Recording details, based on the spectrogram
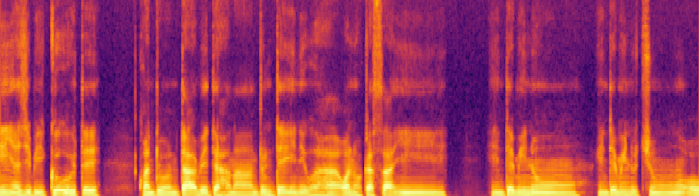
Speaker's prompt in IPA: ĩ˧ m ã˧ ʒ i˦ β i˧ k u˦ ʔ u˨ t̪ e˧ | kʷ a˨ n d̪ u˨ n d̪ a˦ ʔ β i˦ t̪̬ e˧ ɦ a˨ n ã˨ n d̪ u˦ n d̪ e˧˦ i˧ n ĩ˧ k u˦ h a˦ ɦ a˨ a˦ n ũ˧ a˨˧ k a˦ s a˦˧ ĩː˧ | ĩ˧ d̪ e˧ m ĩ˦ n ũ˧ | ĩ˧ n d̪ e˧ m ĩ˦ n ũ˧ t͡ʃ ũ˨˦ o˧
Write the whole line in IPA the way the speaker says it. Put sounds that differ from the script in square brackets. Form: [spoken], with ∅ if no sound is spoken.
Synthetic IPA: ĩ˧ [ɲ] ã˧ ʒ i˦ β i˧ k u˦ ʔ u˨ t̪ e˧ | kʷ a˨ n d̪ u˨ n d̪ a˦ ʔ β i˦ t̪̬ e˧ ɦ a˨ n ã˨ n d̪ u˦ n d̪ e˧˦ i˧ n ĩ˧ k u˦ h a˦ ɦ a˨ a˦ n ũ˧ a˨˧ k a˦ s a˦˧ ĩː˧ | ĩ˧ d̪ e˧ m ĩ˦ n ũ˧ | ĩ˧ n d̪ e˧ m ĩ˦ n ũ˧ t͡ʃ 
